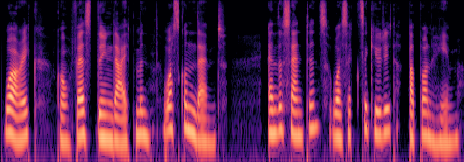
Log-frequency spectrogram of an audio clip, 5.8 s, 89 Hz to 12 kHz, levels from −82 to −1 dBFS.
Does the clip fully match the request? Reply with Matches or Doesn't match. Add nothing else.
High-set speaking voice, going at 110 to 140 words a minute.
Matches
